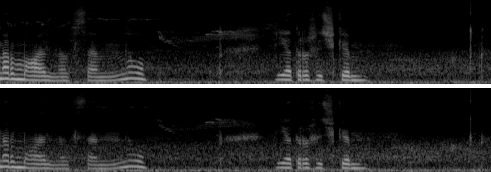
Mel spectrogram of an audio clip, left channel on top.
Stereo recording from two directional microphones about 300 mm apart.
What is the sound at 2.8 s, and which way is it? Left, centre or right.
Speech, centre.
